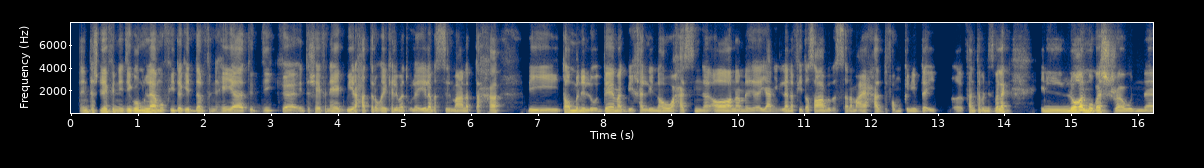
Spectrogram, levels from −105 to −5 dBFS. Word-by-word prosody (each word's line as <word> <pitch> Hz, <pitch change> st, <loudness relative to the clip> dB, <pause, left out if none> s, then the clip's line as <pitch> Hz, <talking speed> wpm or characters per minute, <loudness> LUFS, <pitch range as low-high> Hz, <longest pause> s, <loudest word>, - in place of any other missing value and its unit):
أنت 130 Hz, +1 st, -3 dB
شايف 130 Hz, +1 st, +1 dB
إن 125 Hz, -, -1 dB
دي 120 Hz, +5 st, +3 dB
جملة 125 Hz, 0 st, +6 dB
مفيدة 120 Hz, +3 st, -1 dB
جدًا، 120 Hz, 0 st, 0 dB
في -, -, -17 dB
إن 95 Hz, -, -10 dB
هي 110 Hz, +2 st, +1 dB
تديك 120 Hz, +2 st, -10 dB
أنت 105 Hz, +2 st, -2 dB
شايف 115 Hz, 0 st, -4 dB
إن 100 Hz, -, -9 dB
هي 110 Hz, +1 st, +1 dB
كبيرة 110 Hz, +3 st, -1 dB
حتى -, -, -4 dB
لو -, -, -5 dB
هي 105 Hz, -, 0 dB
كلمات 100 Hz, +2 st, -4 dB
قليلة، 100 Hz, +3 st, -1 dB
بس -, -, -8 dB
المعنى 105 Hz, +2 st, -1 dB
بتاعها -, -, -3 dB, 0.4 s
بيطمن 95 Hz, +4 st, +1 dB
اللي 95 Hz, -2 st, +1 dB
قدامك، 105 Hz, +3 st, 0 dB
بيخلّيه 95 Hz, +3 st, -4 dB
إن 110 Hz, -, -4 dB
هو 105 Hz, +1 st, +1 dB
حاسس 110 Hz, 0 st, -5 dB
إن 95 Hz, -1 st, -5 dB
آه، 105 Hz, +3 st, +3 dB
أنا 95 Hz, -2 st, -1 dB
م 95 Hz, -, -7 dB
يعني 90 Hz, -1 st, -3 dB
اللي 95 Hz, +2 st, -4 dB
أنا 105 Hz, 0 st, -1 dB
فيه 110 Hz, +1 st, -9 dB
ده 100 Hz, -, -5 dB
صعب 105 Hz, +1 st, +2 dB
بس 90 Hz, -, -10 dB
أنا -, -, -6 dB
معايا -, -, 0 dB
حد، -, -, -5 dB
فممكن 100 Hz, +1 st, -9 dB
يبدأ 95 Hz, -1 st, -4 dB
ي 85 Hz, -, -7 dB, 0.4 s
فأنت 110 Hz, -1 st, -4 dB
بالنسبة 110 Hz, +1 st, -3 dB
لك 130 Hz, +1 st, +3 dB, 0.5 s
اللغة 100 Hz, +7 st, +7 dB
المباشرة 130 Hz, -4 st, +4 dB
وإن 95 Hz, -1 st, -2 dB
105 Hz, 200 wpm, -25 LUFS, 95-115 Hz, 0.5 s, اللغة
